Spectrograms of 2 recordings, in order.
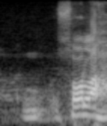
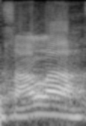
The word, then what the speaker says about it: Salah: Bukan salah, solah kalau bacanya. Solah. Ikut-ikut berita lagi bacanya salah itu. Solah. Muhammad Solah itu berbendul namanya. Kok salah? Muhammad Solah. Bacanya itu Muhammad Solah kalau bahasa Arabnya, bukan Muhammad Salah.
